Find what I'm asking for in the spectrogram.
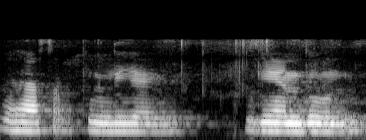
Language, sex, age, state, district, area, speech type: Maithili, female, 30-45, Bihar, Begusarai, rural, spontaneous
